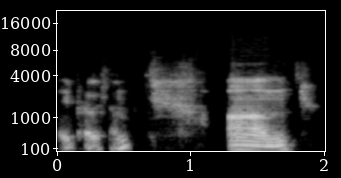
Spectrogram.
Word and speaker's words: apophthegm: Apophthegms, which we learn about a whole lot later, and my colleagues will tell me it's pronounced apothegm.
